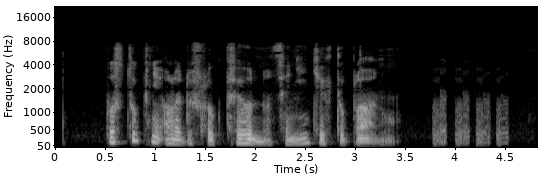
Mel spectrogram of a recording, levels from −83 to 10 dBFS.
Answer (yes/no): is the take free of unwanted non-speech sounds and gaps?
no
